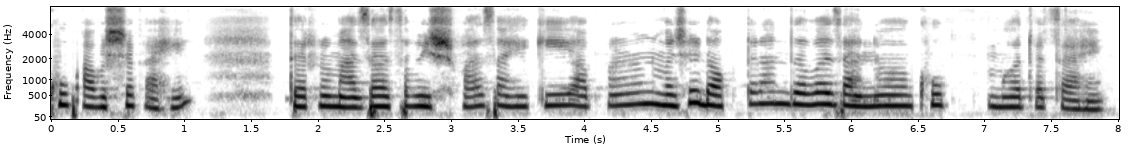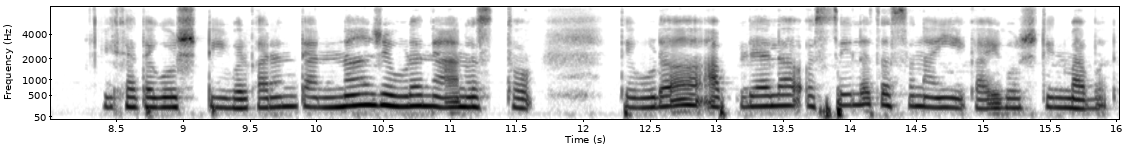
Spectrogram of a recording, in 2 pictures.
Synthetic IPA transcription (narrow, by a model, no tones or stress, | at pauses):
kʰuːpaʋəɕjəkaɦe | t̪əɾmad͡zʱəːsəʋiɕʋasaɦekiːapəɳm̤əɳd͡zʱeɖɔk̚ʈəɾand͡zəʋəd͡zanəkʰuːp̚ | məɦət̪ːʋat͡səaɦe | ikʰat̪jaɡoʂʈiʋəɾkaɾəɳt̪janːad͡ʑeʋɽ̤ənjanəst̪ət̪eʋɽəa̰pljalaəselət͡səsəːnaɦiekaɦḭɡoʂʈiːnbabə̰t̪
